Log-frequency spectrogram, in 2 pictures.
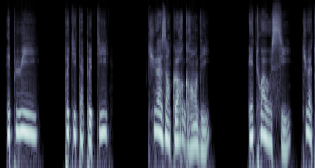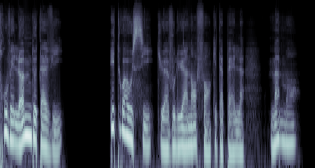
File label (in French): voix off conte; vie ordinaire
